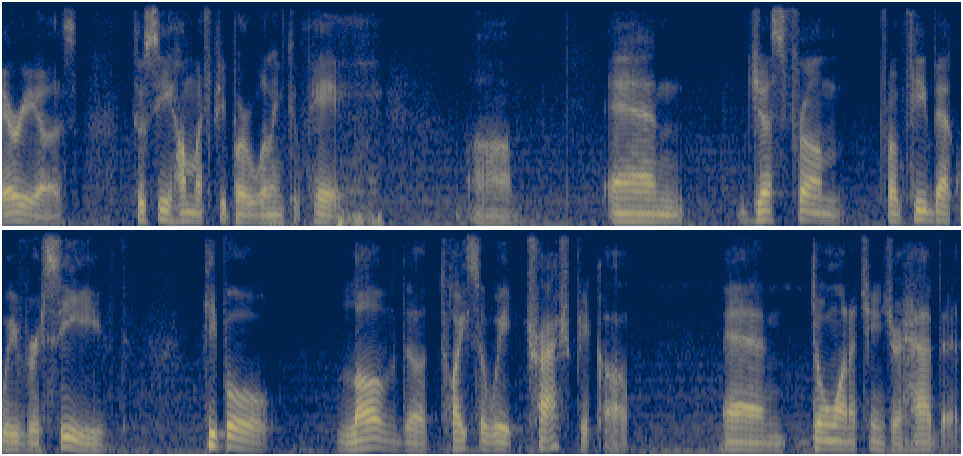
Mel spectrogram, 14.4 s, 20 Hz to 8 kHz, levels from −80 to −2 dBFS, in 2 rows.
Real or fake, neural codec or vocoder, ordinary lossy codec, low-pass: fake; codec, 16 kHz, 6 kbps, DAC; Opus, 16 kbps; 7.2 kHz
